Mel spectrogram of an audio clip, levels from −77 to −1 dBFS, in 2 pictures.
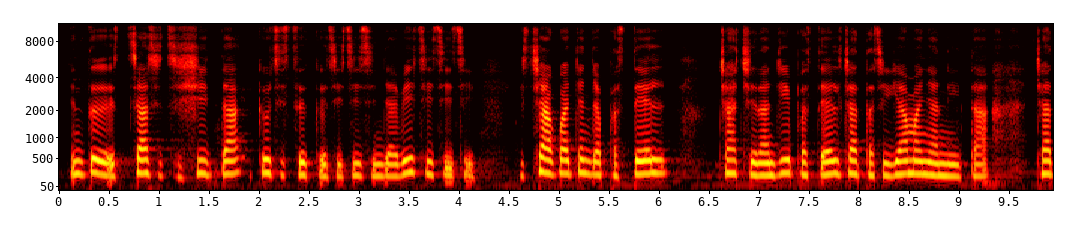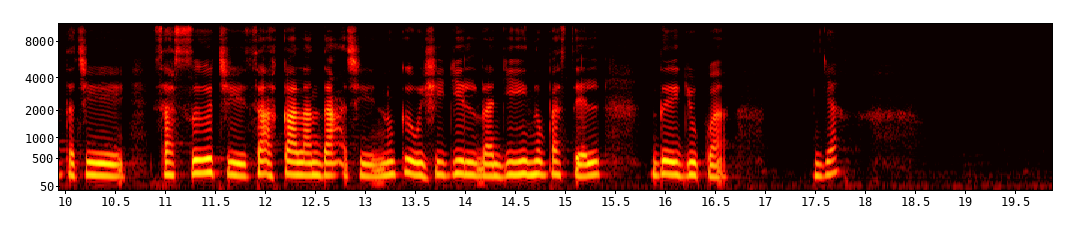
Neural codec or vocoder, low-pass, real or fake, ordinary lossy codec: none; none; real; none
